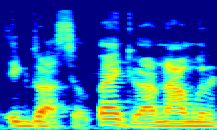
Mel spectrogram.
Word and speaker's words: Yggdrasil: Just more emphasis on the Y. Yggdrasil. Could you pronounce it? How would you pronounce it? Yggdrasil. Yggdrasil.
